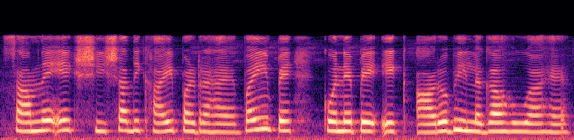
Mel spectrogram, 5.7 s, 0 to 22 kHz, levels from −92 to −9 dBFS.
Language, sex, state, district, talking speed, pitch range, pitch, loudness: Hindi, female, Jharkhand, Garhwa, 175 wpm, 245-275 Hz, 260 Hz, -15 LUFS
